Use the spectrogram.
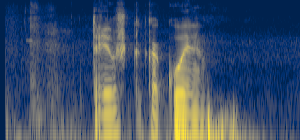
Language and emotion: Russian, neutral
